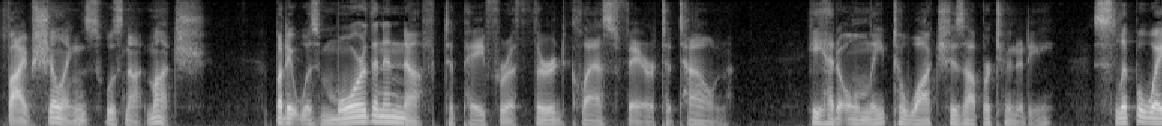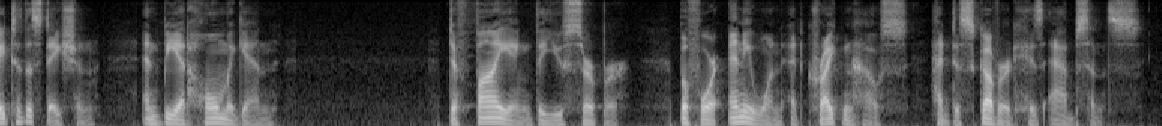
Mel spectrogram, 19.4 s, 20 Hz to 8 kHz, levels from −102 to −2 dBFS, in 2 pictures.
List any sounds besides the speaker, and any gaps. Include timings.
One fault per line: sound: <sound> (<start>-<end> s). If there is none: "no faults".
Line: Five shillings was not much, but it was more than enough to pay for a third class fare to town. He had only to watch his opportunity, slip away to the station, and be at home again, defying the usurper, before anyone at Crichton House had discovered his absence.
no faults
